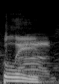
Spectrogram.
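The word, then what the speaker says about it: Blidh: Bleed. It's pronounced bleed, basically. Blythe?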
